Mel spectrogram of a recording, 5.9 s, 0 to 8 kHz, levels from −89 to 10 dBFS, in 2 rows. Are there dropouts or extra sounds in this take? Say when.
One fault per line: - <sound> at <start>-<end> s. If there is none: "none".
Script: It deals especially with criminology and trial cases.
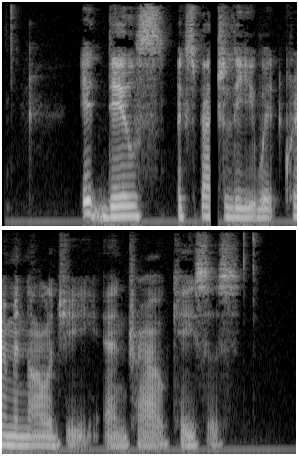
- dropout at 2.1-2.2 s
